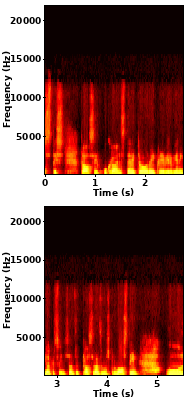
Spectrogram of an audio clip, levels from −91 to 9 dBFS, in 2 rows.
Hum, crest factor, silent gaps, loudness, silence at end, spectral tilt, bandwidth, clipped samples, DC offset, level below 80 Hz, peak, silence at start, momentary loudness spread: none; 14 dB; none; -16 LUFS; 0 s; -7.5 dB/octave; 12 kHz; under 0.1%; under 0.1%; -48 dBFS; -2 dBFS; 0 s; 11 LU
